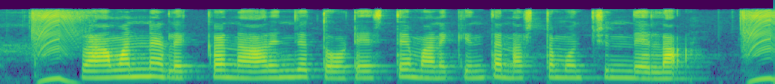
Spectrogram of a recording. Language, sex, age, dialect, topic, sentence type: Telugu, female, 25-30, Southern, agriculture, statement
